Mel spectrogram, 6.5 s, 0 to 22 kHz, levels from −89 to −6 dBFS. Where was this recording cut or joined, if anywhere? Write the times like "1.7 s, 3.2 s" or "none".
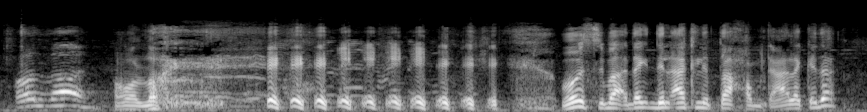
none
